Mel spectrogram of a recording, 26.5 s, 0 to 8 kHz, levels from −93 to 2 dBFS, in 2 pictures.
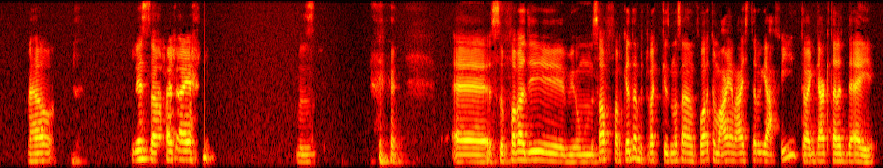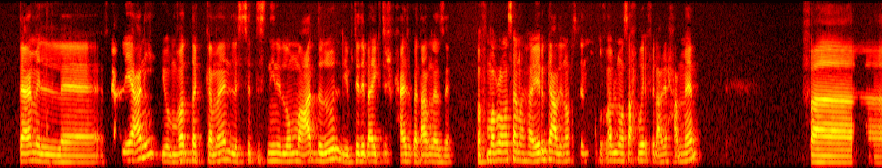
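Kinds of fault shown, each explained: Loud pop: A single sharp pop sits on top of the speech from 3.07 to 3.09 s. It lasts under 30 ms and peaks around 5 dB above the speech. The speech carries on underneath without a break. The likely cause is a sudden voltage step or pulse entering the signal, such as a plug being moved, a switch, a static discharge or a driver glitch. The circuits after it shape that pulse into this brief thump.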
